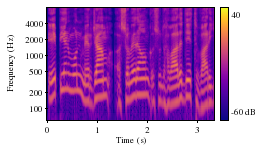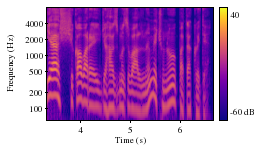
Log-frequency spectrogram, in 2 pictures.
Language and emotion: Kashmiri, neutral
